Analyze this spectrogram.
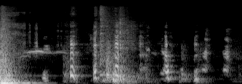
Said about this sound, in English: I have to shut the door, so hold on.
